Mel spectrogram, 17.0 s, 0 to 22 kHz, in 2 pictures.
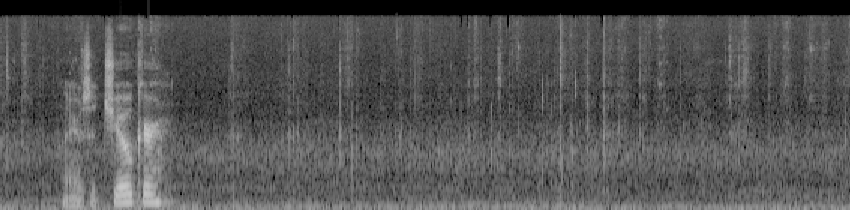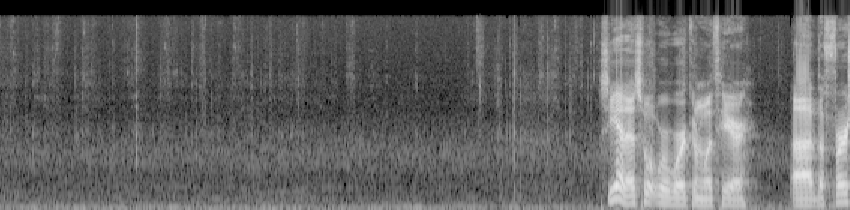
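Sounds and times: plastic cards clicking and flicking: 0:02.2 - 0:14.5.

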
